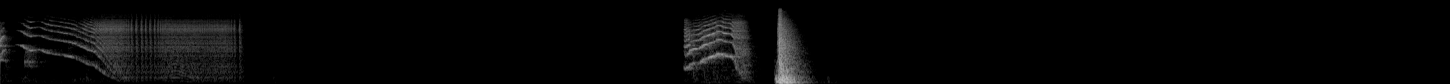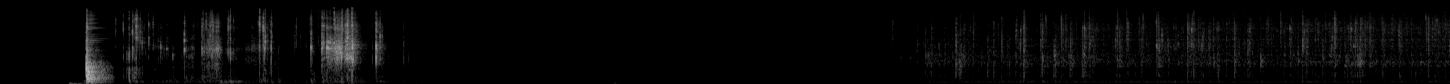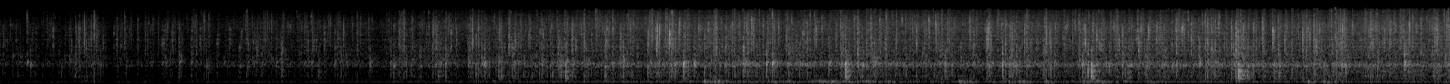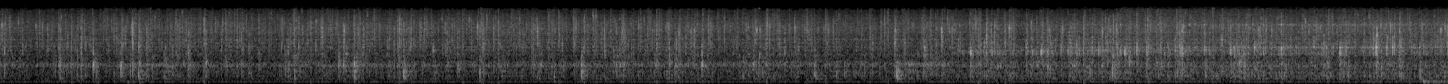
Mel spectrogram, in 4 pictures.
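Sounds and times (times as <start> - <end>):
food sizzling in a pan: 23.2 - 57.9.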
